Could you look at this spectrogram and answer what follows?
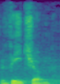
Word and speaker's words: Vicem: It's pronounced Vicem, but it's spelled V-I-C-E-M.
